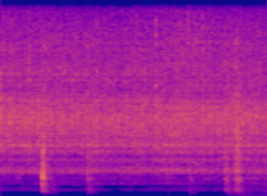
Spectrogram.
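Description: Browning sausage and wilted vegetables sizzle quietly in a pan while being stirred, a low continuous crackle broken by a few soft scraping strokes of the spoon, with no voices.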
